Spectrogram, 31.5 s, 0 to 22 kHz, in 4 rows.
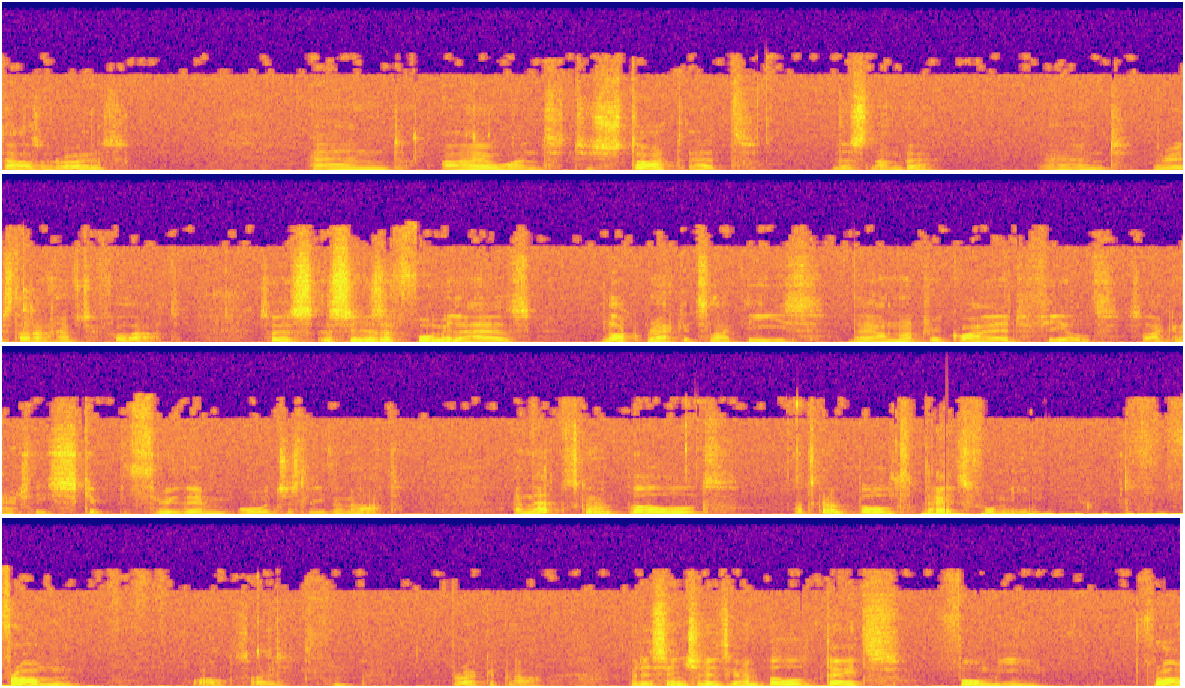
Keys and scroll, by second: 22.7 ctrl+shift+Down, 25.3 ctrl+z.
